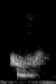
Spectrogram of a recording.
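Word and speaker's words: cours: Court. Court. Oui, ça va, court. Oui, c'est comme ça. Court. Aunque tengamos una TS ahí, no se pronuncia, ¿ok? C'est court.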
